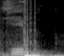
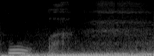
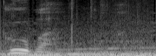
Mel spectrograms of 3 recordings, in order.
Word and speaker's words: Quba: Not Cuba. Quba. So, spelled like Q, say like a G. Quba.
